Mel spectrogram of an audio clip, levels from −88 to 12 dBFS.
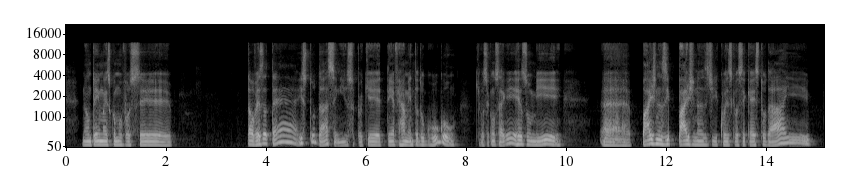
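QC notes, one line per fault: No faults heard anywhere in the speech.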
